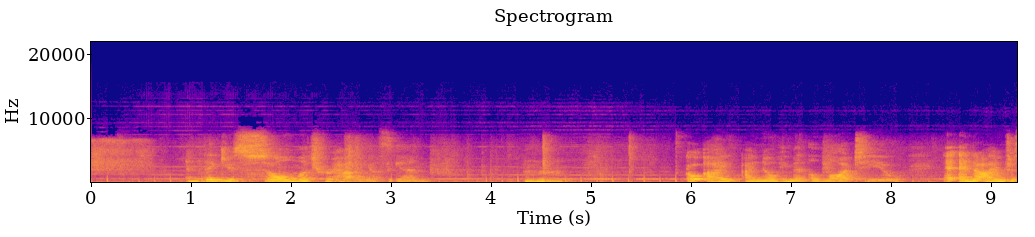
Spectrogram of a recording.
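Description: A young woman talks on a phone with animation, close by.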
